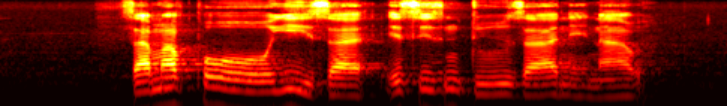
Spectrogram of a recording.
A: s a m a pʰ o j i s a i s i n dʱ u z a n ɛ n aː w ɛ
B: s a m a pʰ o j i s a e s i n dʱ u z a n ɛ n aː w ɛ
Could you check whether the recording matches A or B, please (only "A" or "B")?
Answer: B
